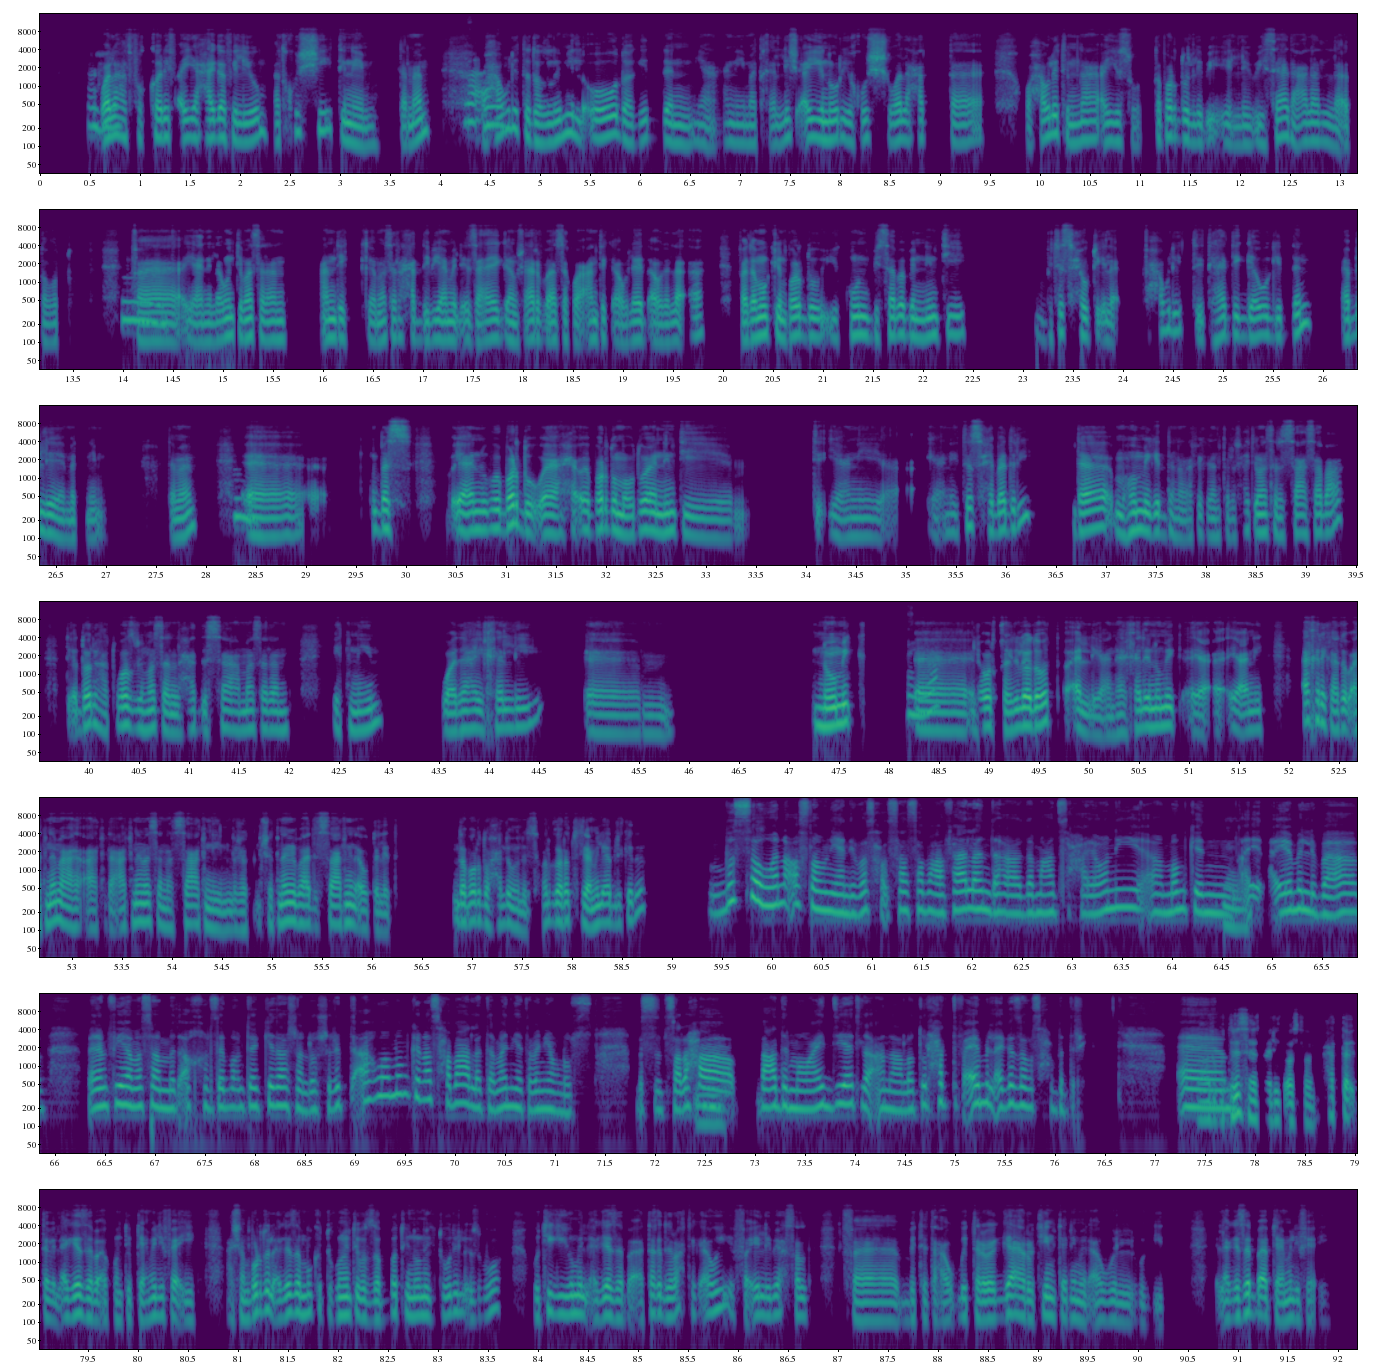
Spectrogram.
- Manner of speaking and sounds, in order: tapping; unintelligible speech; other background noise; in English: "الroutine"
- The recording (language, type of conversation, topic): Arabic, advice, إزاي القيلولات المتقطعة بتأثر على نومي بالليل؟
